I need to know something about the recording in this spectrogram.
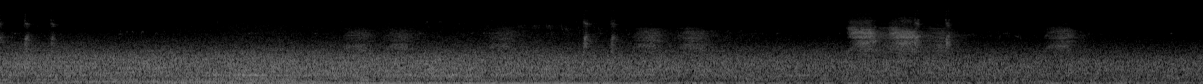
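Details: Alarm calls of a fox squirrel feeding in an oak in Del Monte Forest, California: clipped, harsh barks scattered through the clip, growing denser and louder near the end, over a low steady rumble.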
